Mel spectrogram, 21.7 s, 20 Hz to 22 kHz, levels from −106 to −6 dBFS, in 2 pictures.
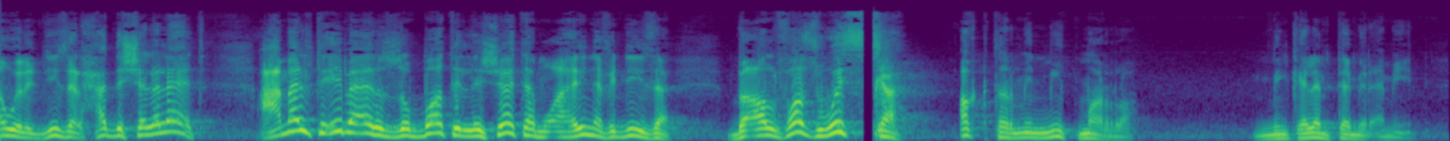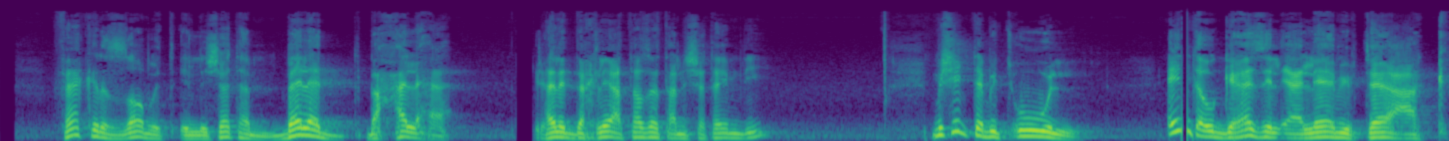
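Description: Four digital broadcast dropouts occur, at 6.46 to 6.60 s, 10.86 to 11.03 s, 14.74 to 14.92 s and 19.73 to 19.82 s. Each time the receiver stopped getting valid frames and muted until good ones arrived, so the audio drops cleanly to silence and then resumes further along, with the missing material gone. The lost stretches are about 85, 128, 128 and 43 ms, all multiples of roughly 43 ms, which suggests whole frames being discarded. There is no stutter or smeared repeat, which sets these apart from analogue interference or packet-loss concealment.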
